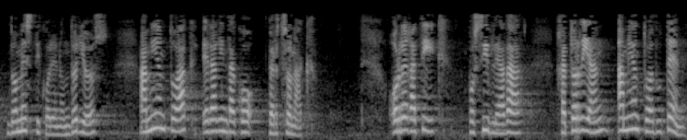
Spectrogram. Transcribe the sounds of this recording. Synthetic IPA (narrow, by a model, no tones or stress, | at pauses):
d̪o̞me̞st̪iko̞ɾe̞no̞nd̪o̞ɾio̞s | amiant̪oake̞ɾaɣind̪ako̞pe̞ɾt͡ʃo̞nak | o̞re̞ɣ̞at̪ik | po̞siβle̞að̞a | ʝat̪o̞rianamiant̪oaðut̪e̞n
